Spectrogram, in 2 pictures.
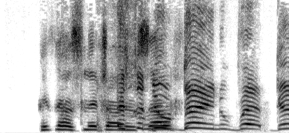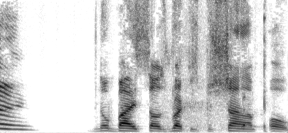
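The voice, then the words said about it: Imitates another person's voice. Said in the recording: “Worst Sean impression ever. First of all, if you're going to sound like Sean, you're supposed to sound like Biggie.”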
